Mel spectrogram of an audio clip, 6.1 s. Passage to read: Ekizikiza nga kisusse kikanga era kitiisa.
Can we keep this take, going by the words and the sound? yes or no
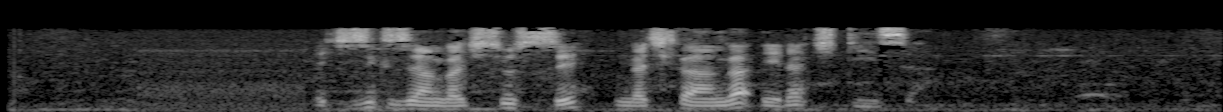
no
